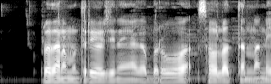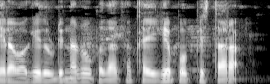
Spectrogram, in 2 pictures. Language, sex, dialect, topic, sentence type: Kannada, male, Central, banking, question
